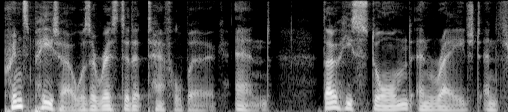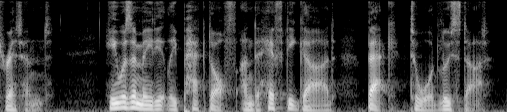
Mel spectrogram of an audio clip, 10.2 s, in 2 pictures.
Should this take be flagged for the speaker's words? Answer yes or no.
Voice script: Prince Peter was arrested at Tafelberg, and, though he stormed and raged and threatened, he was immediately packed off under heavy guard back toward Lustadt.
yes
